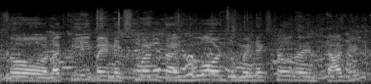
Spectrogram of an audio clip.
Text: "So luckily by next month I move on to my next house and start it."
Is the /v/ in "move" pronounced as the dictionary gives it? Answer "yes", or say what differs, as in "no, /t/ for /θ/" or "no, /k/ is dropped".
no, /v/ is dropped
